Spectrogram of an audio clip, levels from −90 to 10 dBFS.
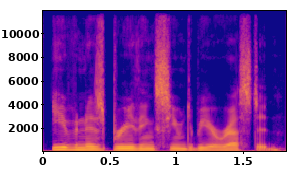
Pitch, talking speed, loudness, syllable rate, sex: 135 Hz, 230 wpm, -16 LUFS, 7.2 syllables/s, male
